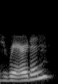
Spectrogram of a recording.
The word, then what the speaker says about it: Rarden: My last name is Rarden, and my mom has always said, think of it like a rare done steak, if that helps.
